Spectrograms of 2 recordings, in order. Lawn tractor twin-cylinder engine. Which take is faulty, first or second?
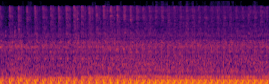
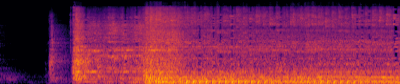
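first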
